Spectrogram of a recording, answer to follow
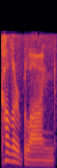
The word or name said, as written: color-blind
